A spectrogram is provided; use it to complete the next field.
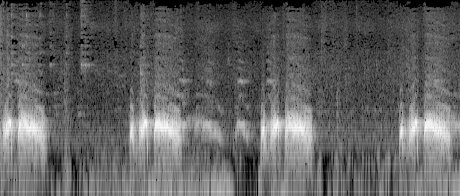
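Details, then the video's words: Spotted dove song meant to get other doves singing: four low cooing phrases repeated roughly every two and a half seconds, each a short stutter of notes running into a longer rolling coo, clean background. "tekukur super gacor saling memanas"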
